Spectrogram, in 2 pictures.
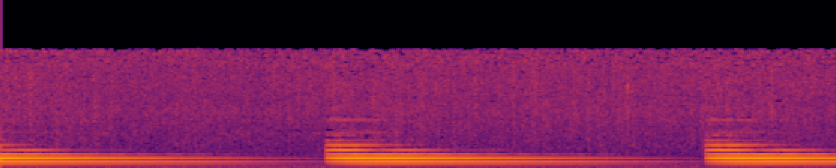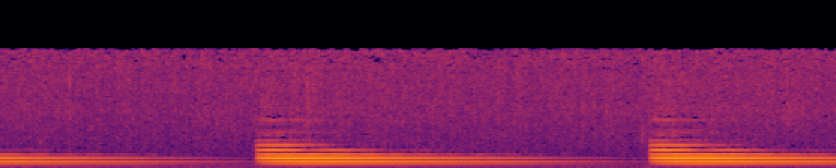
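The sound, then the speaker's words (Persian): A clock strikes four clear, bell-like chimes at even intervals of about two and a half seconds. Each ringing tone fades slowly before the next, and the tail of an earlier strike is audible at the very start. “زنگ ساعت پنج بار نواخته شد.”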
